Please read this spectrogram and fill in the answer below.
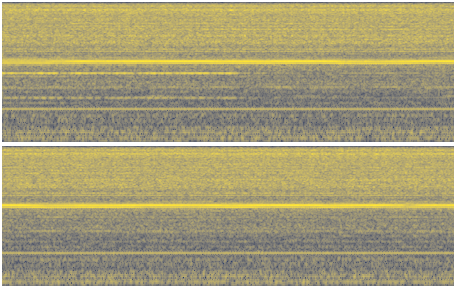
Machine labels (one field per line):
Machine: pump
